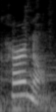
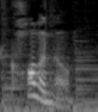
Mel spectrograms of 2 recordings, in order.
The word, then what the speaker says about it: Colonel: word ideas we'll be pronouncing the word Colonel Colonel often mispronounced as Colin own the word colonel means a rank of officer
